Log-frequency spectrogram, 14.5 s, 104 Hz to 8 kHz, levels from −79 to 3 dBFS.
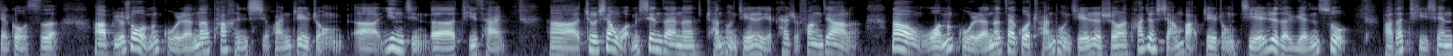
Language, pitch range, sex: Chinese, 110-165 Hz, male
